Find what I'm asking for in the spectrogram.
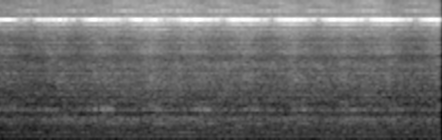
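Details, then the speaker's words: Bench brake lathe cutting a rotor: steady high-pitched squeal over the cutter's hiss, which is rotor vibration; a spring damper device minimized it and pinching it helped further. "that squealing noise that's actually a vibration"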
